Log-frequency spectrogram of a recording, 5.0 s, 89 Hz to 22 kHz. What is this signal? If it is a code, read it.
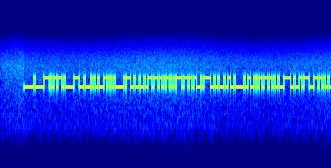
RTTY (50 baud, 450 Hz shift), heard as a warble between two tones, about 1500 Hz centre. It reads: OK4ZQA DE CT2WS 579 …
